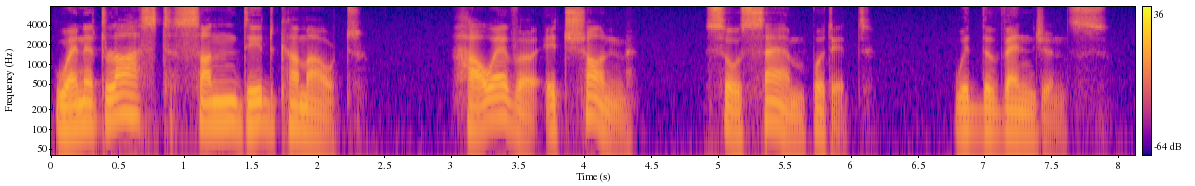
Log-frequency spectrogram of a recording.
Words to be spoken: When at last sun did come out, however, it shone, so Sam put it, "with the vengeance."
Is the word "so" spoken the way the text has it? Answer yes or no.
yes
